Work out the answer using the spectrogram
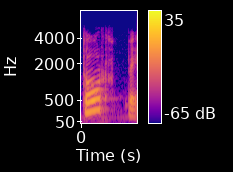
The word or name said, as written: torpe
